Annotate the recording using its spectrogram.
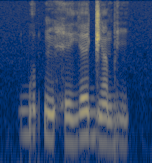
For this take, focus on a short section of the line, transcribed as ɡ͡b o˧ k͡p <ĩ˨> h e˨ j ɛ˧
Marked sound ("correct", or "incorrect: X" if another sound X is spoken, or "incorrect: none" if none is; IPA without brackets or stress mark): correct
